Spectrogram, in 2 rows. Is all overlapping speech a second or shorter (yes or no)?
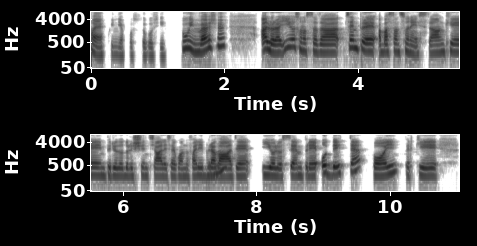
yes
